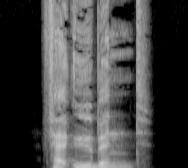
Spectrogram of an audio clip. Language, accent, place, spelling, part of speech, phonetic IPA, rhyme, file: German, Germany, Berlin, verübend, verb, [fɛɐ̯ˈʔyːbn̩t], -yːbn̩t, De-verübend.ogg
- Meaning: present participle of verüben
